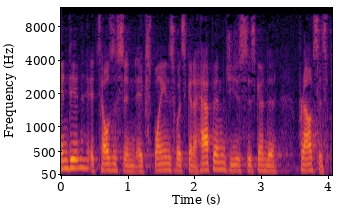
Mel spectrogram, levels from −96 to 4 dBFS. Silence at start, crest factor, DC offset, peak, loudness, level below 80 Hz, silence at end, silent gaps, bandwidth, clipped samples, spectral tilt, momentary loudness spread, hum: 0 s; 20 dB; under 0.1%; -8 dBFS; -28 LUFS; -68 dBFS; 0 s; none; 11 kHz; under 0.1%; -5.5 dB/octave; 7 LU; none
